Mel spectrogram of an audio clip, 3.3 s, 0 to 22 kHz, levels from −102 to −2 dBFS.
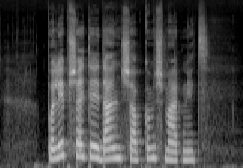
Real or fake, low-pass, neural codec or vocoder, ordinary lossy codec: real; none; none; none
